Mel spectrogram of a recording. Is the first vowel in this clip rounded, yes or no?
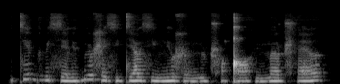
yes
